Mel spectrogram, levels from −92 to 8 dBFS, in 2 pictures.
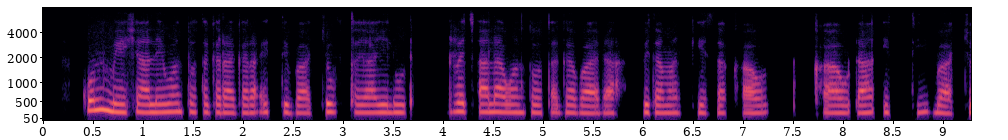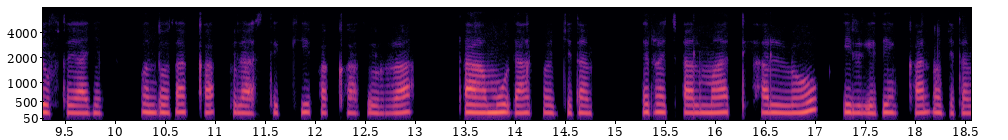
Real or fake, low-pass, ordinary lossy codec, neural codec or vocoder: real; 7.2 kHz; Opus, 32 kbps; none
